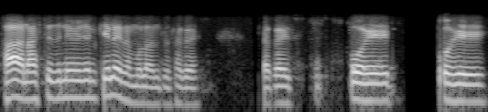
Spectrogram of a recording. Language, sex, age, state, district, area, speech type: Marathi, male, 18-30, Maharashtra, Jalna, rural, conversation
